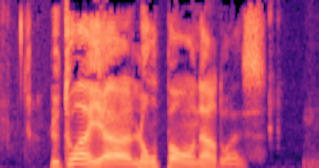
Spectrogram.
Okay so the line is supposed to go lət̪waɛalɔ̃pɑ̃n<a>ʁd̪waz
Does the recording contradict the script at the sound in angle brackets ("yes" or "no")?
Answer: no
